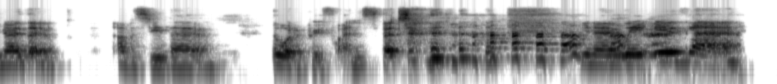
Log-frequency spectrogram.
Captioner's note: laughs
